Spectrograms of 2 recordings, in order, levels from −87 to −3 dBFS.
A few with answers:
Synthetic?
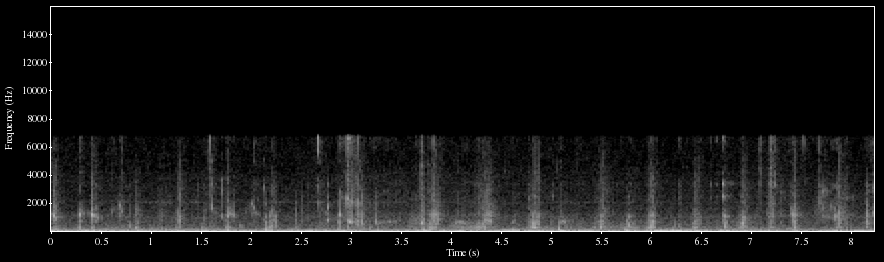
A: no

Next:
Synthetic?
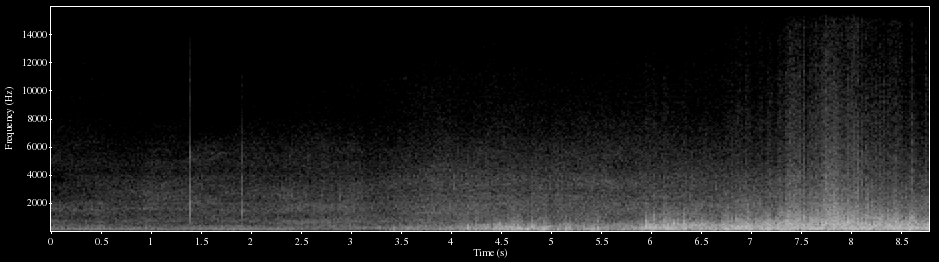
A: yes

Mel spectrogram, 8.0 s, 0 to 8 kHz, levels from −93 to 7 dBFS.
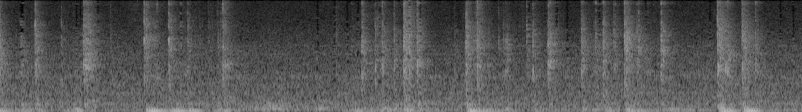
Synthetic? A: no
